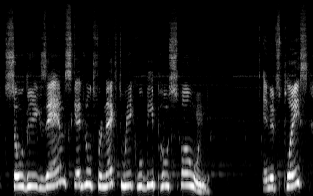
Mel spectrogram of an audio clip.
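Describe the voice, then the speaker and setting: A man voicing a stiff, formal teaching assistant making a slow, measured announcement to a class in a visual novel. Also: sits high, fairly bright tone, pitched above the performer's own voice, heavily acted.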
